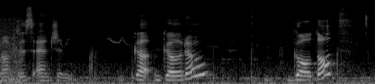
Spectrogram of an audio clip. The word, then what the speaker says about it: Godot: Godot? Godot? In Polish it's just Godot. Godot? I think? Blender Arc Real! Someday. Someday, maybe. Yes! Godot.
